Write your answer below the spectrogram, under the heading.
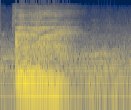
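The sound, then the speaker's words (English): A person clears their throat once, a short gravelly rasp that starts abruptly and loudly, then fades into quiet. “Someone please address the person clearing their throat behind him.”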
